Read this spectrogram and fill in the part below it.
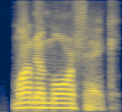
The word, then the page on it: Monomorphic: American English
